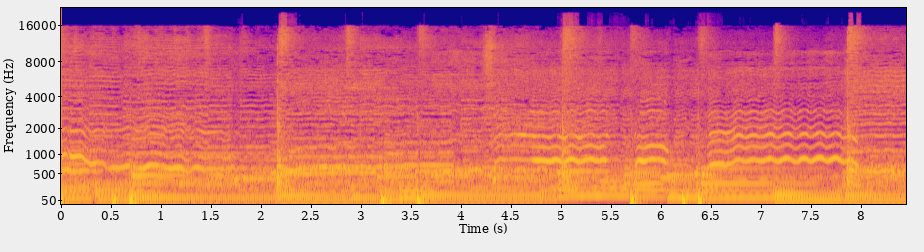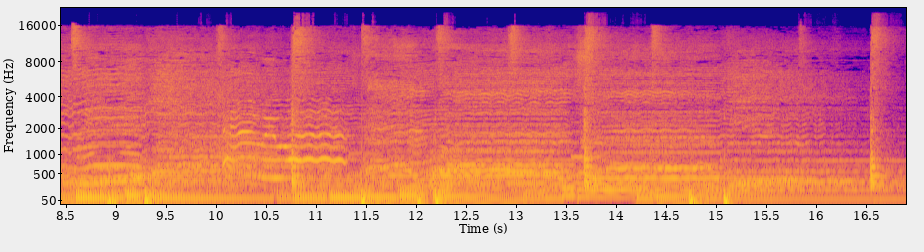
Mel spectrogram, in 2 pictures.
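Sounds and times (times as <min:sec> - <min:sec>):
bass and keyboard: 0:00.0 - 0:16.9
person singing with vibrato: 0:00.0 - 0:16.9
drum hits: 0:07.8 - 0:12.9.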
